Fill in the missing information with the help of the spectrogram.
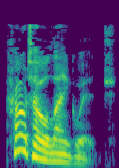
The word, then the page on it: protolanguage: British English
